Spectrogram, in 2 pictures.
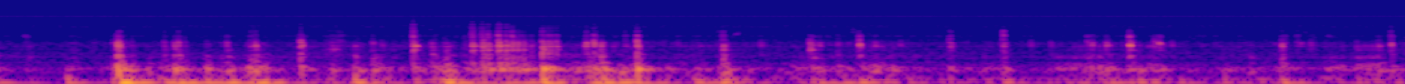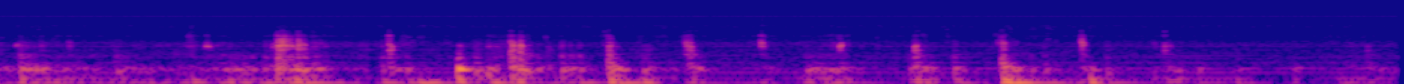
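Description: Irregular knocks, clicks and water slaps on a plastic fishing kayak's hull during a fight with a hooked fish, over a low wind rumble on the microphone.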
